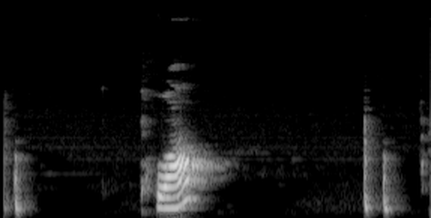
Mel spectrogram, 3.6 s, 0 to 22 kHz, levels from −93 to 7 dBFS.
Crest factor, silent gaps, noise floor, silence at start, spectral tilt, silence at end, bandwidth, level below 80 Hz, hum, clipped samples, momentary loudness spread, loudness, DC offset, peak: 20 dB; none; -77 dBFS; 0.1 s; -8.5 dB/octave; 0.35 s; 6.8 kHz; -74 dBFS; none; under 0.1%; 25 LU; -15 LUFS; under 0.1%; -2 dBFS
